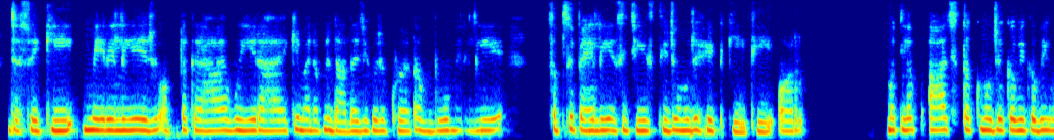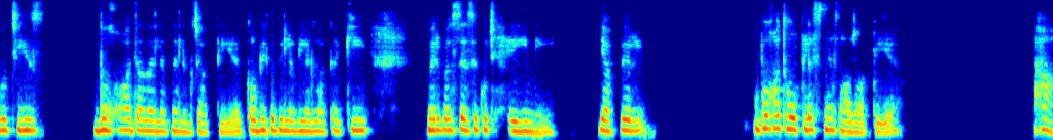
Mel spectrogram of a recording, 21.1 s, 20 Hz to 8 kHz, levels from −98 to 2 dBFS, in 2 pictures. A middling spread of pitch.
No: narrow, 1.5 semitones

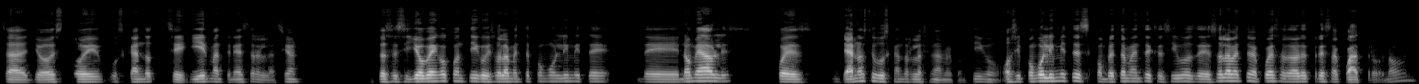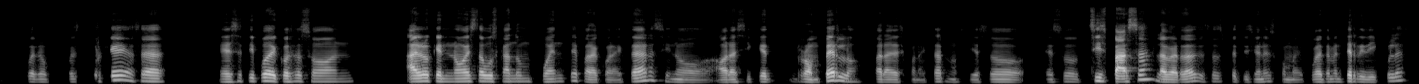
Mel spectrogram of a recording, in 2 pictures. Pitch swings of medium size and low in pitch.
Yes: average, 3.4 semitones; low, 130 Hz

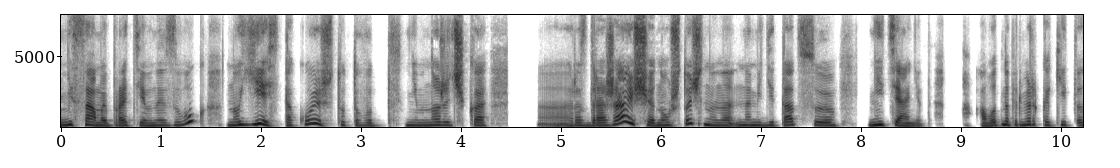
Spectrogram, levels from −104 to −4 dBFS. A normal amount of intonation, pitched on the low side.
No: average, 3.3 semitones; high, 190 Hz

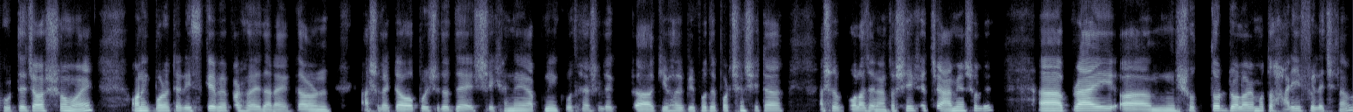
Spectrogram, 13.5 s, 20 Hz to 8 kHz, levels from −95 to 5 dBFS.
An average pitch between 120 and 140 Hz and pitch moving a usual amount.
No: low, 135 Hz; narrow, 1.9 semitones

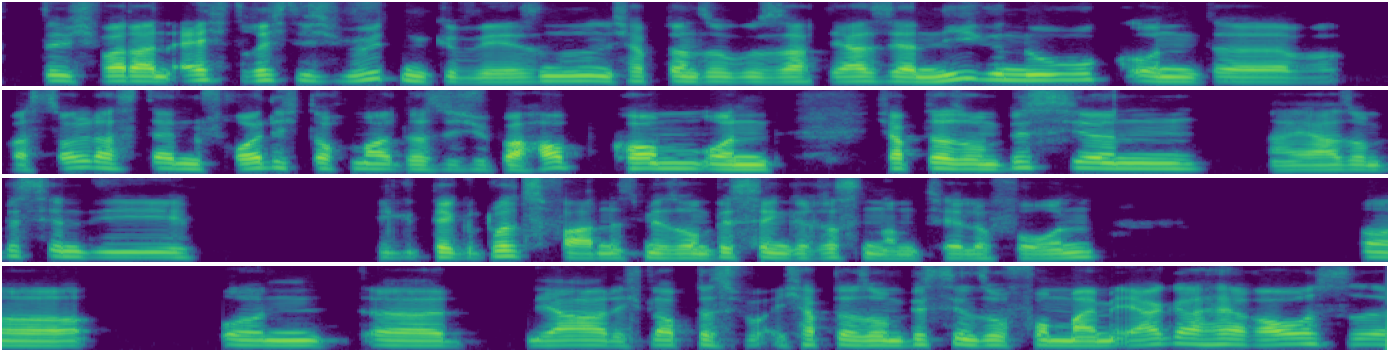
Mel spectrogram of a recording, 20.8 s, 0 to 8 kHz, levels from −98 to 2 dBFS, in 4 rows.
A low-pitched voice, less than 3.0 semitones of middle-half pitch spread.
No: low, 125 Hz; average, 3.4 semitones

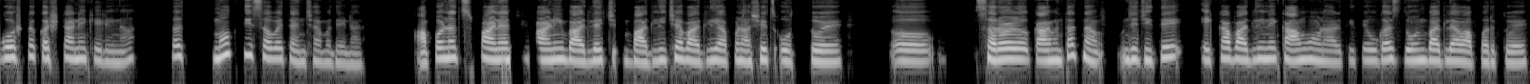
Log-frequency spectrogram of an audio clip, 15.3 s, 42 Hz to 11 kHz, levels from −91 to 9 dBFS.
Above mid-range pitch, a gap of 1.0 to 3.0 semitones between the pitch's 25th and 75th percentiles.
Yes: high, 210 Hz; average, 2.7 semitones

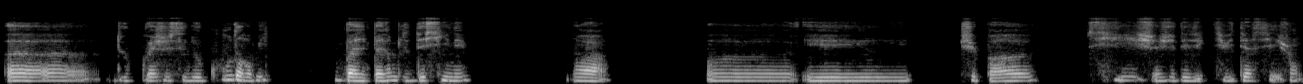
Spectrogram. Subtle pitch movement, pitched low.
No: narrow, 1.2 semitones; medium, 170 Hz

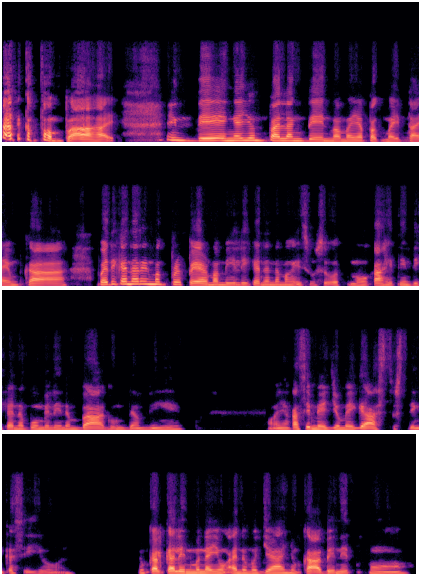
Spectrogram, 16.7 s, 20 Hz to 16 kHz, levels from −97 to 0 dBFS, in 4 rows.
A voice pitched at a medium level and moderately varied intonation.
Yes: medium, 180 Hz; average, 4.0 semitones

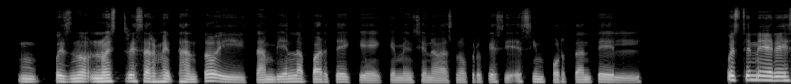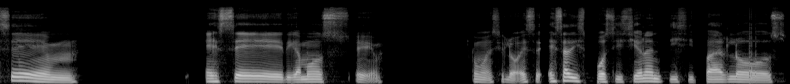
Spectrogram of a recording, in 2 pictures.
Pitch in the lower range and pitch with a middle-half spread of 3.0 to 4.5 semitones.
Yes: low, 120 Hz; average, 3.7 semitones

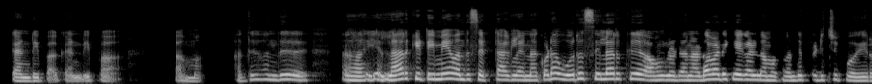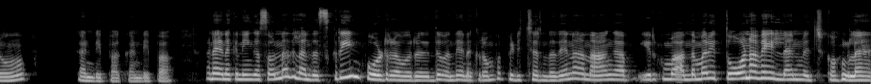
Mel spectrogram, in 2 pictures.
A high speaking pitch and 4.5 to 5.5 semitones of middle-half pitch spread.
No: high, 215 Hz; average, 3.6 semitones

